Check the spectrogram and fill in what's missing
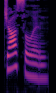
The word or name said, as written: jocelyne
